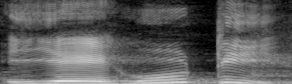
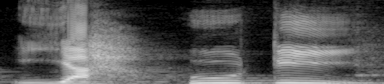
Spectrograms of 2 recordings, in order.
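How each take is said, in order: First: The first vowel sounds like 'eh'. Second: The first vowel sounds like 'ah'. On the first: The speaker calls it right. "Itu yang betul Yehudi" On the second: The speaker calls it wrong. "Seperti orang bilang Yahudi"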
